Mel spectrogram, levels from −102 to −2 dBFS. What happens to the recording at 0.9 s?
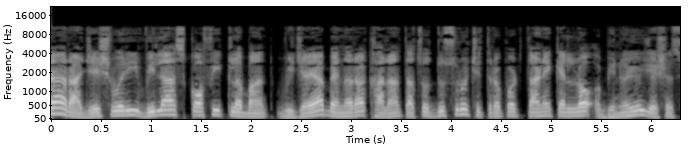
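At 0.9 s the speech carries the same damage heard across the whole clip, likely Vorbis compression. Nothing sounds above about 10.5 kHz. Coarsely quantised treble turns into grainy hiss, and consonant attacks blur. The plainly audible damage fits a low rate near 36 kbps.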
